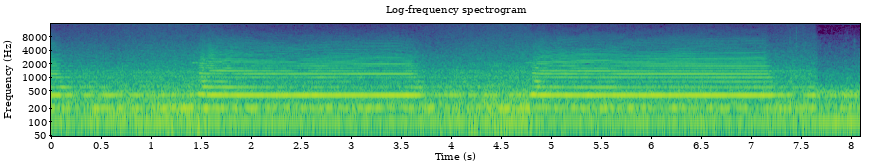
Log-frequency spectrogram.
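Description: A ship's whistle sounding long, steady blasts of one pitched note: a blast ends just as the sound begins, then two more of about two seconds each follow with a short gap between. A steady low hum runs underneath.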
